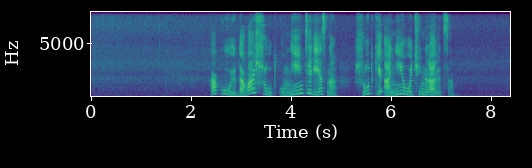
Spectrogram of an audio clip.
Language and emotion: Russian, positive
